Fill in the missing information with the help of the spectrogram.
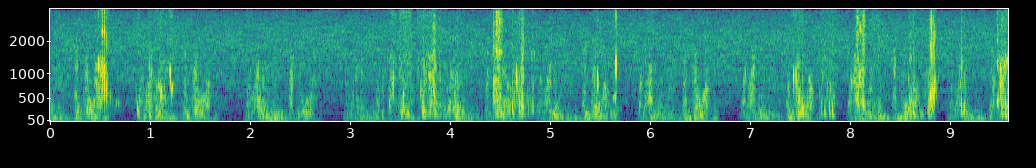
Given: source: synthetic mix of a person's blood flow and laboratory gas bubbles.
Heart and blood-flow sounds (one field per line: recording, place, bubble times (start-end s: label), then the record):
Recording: Doppler ultrasound of blood flow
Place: precordium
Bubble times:
0.42-0.72 s: bubbles
0.83-0.93 s: bubbles
0.97-1.26 s: bubbles
3.40-3.62 s: bubbles
3.66-4.16 s: bubbles
4.40-4.87 s: bubbles
5.42-5.70 s: bubbles
5.96-6.07 s: bubbles
7.40-7.61 s: bubbles
7.68-7.87 s: bubbles
8.01-8.31 s: bubbles
8.57-8.88 s: bubbles
9.08-9.19 s: bubbles
9.43-9.59 s: bubbles
From the record:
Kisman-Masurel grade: 233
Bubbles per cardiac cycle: several, 3 to 8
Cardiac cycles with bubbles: 50 to 99%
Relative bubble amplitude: loud (0.450 to 0.775)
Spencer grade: 3 (all of the cardiac periods contain showers or single bubble signals, but not dominating or overriding the cardiac motion signals)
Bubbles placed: anywhere in the cardiac cycle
